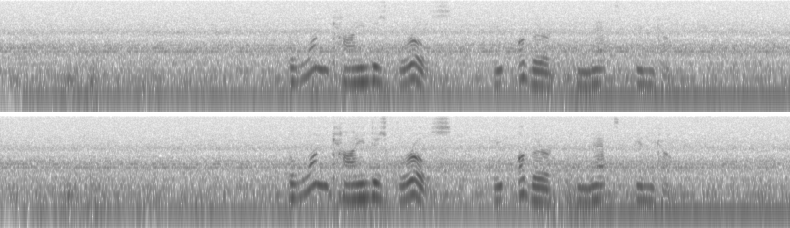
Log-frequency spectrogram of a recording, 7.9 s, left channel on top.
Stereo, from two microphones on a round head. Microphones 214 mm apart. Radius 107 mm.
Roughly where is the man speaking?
Right.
